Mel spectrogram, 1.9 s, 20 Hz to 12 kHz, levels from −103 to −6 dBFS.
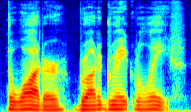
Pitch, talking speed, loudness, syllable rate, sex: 115 Hz, 190 wpm, -18 LUFS, 4.8 syllables/s, male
